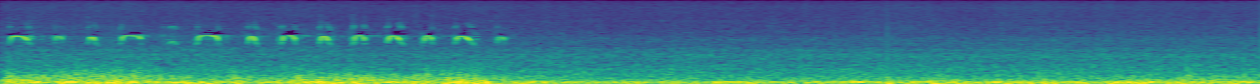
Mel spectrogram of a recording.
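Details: Australian pied oystercatcher, one of a pair foraging on the tidal flat at Burnett Heads Boat Harbour, Queensland, hunting soldier crabs: a quick series of about ten sharp, high piping notes over two and a half seconds, over loud, constant low rumbling noise.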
